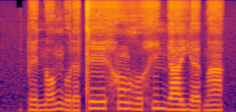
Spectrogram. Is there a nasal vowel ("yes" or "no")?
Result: yes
